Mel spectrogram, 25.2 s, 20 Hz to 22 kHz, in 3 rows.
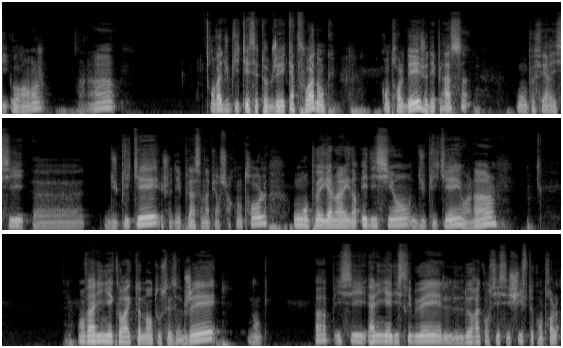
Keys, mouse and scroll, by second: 0.5 click, 1.7-3.4 drag, 5.3 ctrl+d, 6.1-7.2 drag, 10.0 click, 10.7-12.5 drag, 13.7 click, 14.7 click, 15.7-17.9 ctrl+drag, 18.5 shift+click, 19.2 shift+click, 19.7 shift+click, 24.9 click.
